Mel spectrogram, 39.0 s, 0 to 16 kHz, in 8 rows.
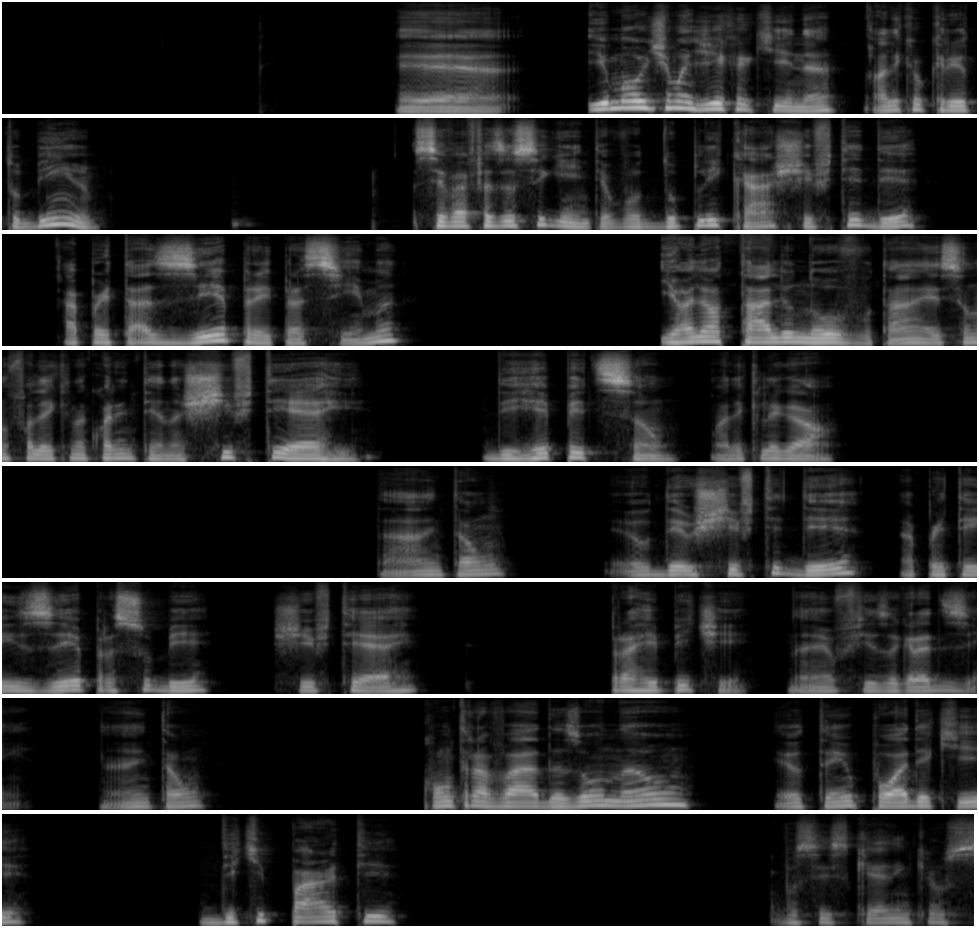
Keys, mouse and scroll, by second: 0.1-3.4 shift+middle drag, 3.4-3.8 scroll down 1, 3.8-5.4 middle drag, 5.4-5.9 scroll up 1, 5.9 scroll up 1, 6.2-8.8 middle drag, 8.8 shift+d, 16.1-18.0 typing, 19.1 middle click, 19.6 shift+r, 20.2 shift+click, 20.8 shift+drag, 21.3 shift+drag, 21.7 shift+click, 22.2 shift+click, 22.7 shift+click, 23.2 shift+click, 23.9 shift+click, 24.3 shift+drag, 25.1 click, 26.6 click, 27.0 scroll down 1, 27.3-28.4 middle drag, 28.4-28.8 scroll down 3, 29.0-29.4 middle drag, 29.4-29.8 scroll down 1, 29.8-36.7 middle drag.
